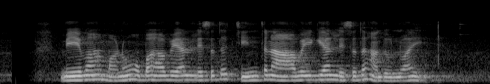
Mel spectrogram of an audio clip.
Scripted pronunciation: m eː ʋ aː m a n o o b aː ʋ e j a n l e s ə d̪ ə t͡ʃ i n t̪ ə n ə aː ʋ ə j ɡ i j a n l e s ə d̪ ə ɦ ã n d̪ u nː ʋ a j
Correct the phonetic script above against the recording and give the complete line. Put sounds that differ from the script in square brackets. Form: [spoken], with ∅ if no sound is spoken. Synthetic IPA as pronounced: m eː ʋ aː m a n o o b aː ʋ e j a n l e s ə d̪ ə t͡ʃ i n t̪ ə n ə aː ʋ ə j ɡ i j a n l e s ə d̪ ə ɦ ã n d̪ u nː ʋ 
